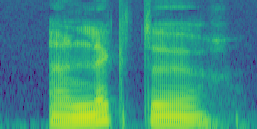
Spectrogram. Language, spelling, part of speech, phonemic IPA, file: French, lecteur, noun, /lɛk.tœʁ/, Fr-lecteur.ogg
- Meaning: 1. reader 2. drive, disk drive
